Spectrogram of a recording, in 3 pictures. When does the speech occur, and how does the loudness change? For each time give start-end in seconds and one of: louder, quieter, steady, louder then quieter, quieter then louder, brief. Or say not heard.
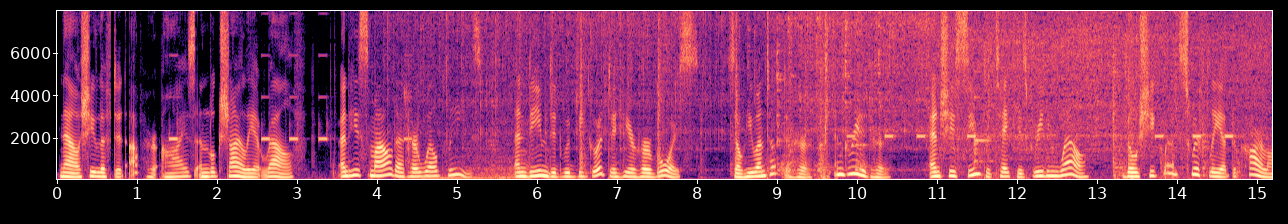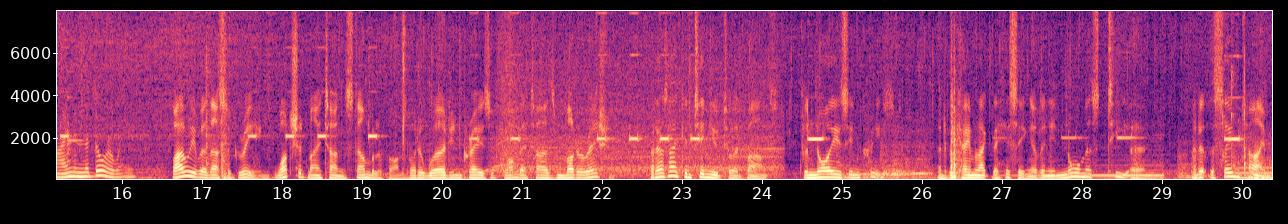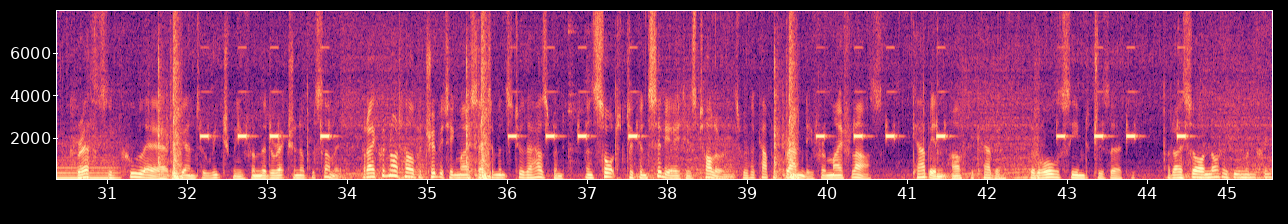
0.0-45.5 steady.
